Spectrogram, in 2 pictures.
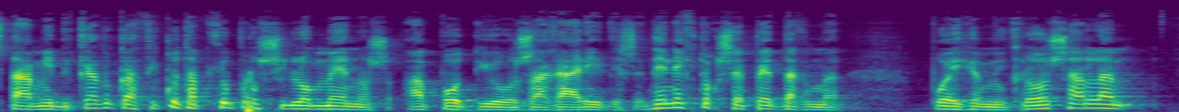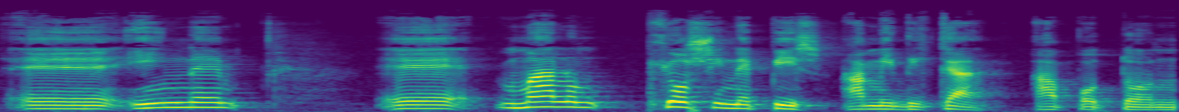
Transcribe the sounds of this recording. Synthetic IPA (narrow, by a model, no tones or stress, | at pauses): st̪ɐːmind̪ikɐt̪ukɐθikond̪ɐpço̞pɾo̞silo̞me̞no̞sɐpo̞t̪io̞zɐɣɐɾit̪isðene̞çi̥t̪o̞kse̞pe̞t̪ɐɣmɐ | pue̞çio̞mikɾo̞sɐlɐ | eine̞ | emɐlo̞npço̞sine̞pisɐ̰mind̪ikɐ | ɐpo̞t̪o̞n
